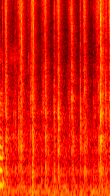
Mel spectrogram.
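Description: A deck of tarot cards being shuffled by hand: a quick, slightly uneven run of crisp card slaps and clicks, about four a second.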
